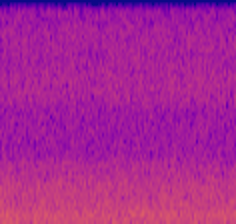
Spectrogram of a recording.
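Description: A big creek rushes steadily beside a mountain trail leading to Mouse Creek Falls, a loud continuous broadband wash of water with no break and no voices.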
